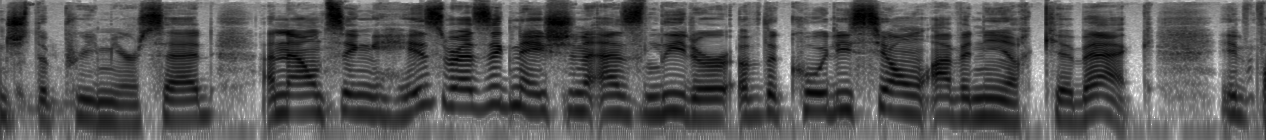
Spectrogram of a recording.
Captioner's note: speaking French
